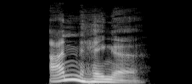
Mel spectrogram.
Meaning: nominative/accusative/genitive plural of Anhang
- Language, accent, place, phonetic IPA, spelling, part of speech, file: German, Germany, Berlin, [ˈanhɛŋə], Anhänge, noun, De-Anhänge.ogg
